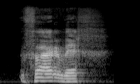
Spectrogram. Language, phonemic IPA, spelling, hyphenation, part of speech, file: Dutch, /ˈvaːr.ʋɛx/, vaarweg, vaar‧weg, noun, Nl-vaarweg.ogg
- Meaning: waterway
